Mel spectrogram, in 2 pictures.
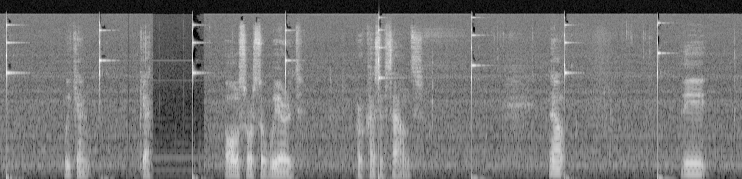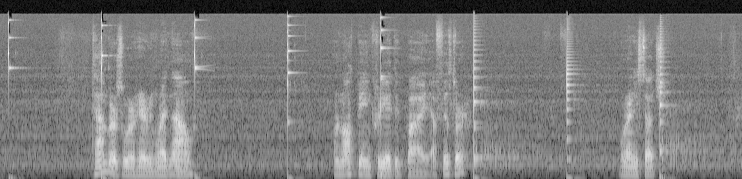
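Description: A modular synthesizer plays short, bubbling electronic notes in bursts.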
